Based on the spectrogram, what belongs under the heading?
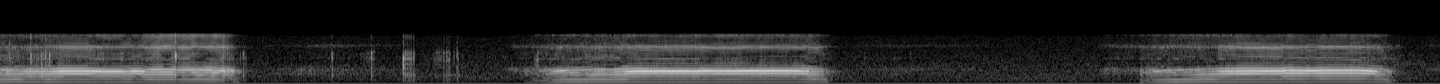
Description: Once again I caught my friend snoring like a cow.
